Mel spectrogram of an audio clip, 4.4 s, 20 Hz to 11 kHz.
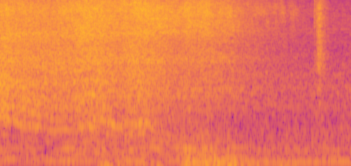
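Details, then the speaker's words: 2004 Volvo XC90 T6 twin turbo AWD, usually crank-no-start with MAF and crankshaft position sensor codes: engine catches, runs briefly, then sags and stalls after about ten seconds, appearing to run out of fuel, with uneven injector pulses seen. "ty decent while I was running and then after you know from 12 to 20 seconds about 10 seconds then just quit why why would it quit"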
